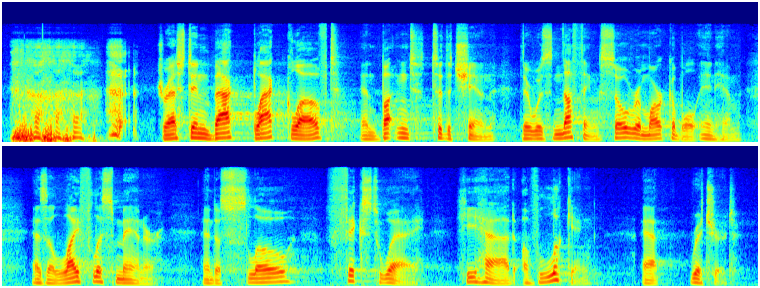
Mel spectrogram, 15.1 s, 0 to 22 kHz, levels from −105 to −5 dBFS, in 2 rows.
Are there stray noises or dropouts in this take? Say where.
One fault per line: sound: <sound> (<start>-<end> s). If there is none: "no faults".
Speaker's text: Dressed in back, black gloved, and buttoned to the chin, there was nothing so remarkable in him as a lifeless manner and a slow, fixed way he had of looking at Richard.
sound: laugh (0.1-1.4 s)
